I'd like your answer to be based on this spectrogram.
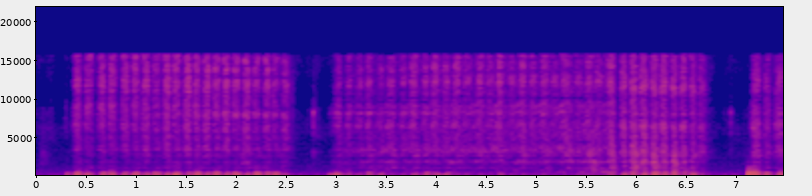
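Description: A yellow wooden colored pencil rubs and scratches across a flat sheet of white paper printed with a monkey, lying on a table while the other hand rests on the sheet. Quick back-and-forth coloring strokes make a steady, raspy scratching with a bright papery hiss. The strokes run in three bursts with two brief pauses between them.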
